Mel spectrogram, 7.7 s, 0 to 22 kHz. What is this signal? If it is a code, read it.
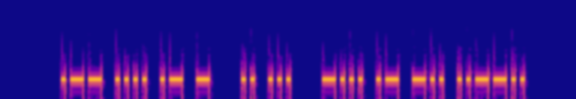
Morse code, heard as a keyed tone, about 20 wpm, 700 Hz. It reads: WHAT IS BAD?
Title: Sentences from Top 700 Words 20wpm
